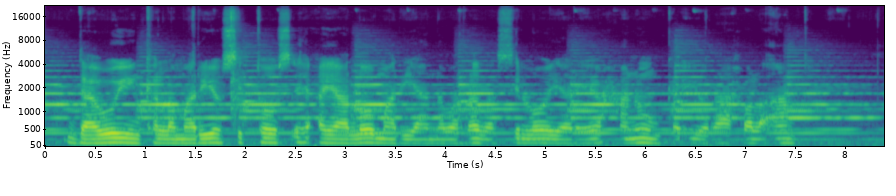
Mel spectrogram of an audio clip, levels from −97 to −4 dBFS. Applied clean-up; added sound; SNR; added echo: none; Church bell; 5 dB; none.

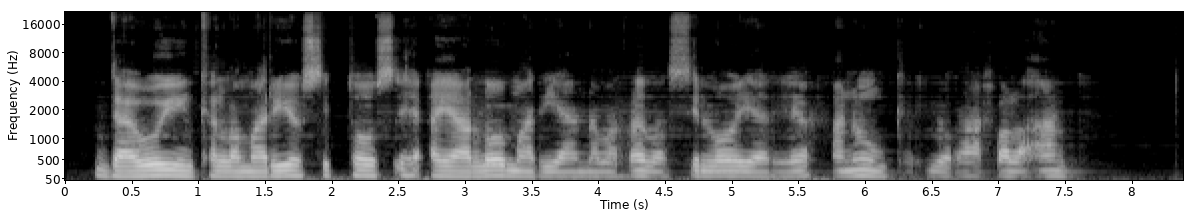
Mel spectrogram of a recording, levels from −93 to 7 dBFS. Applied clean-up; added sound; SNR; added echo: neural mask model DeepFilterNet 3.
